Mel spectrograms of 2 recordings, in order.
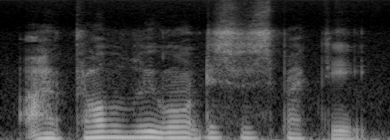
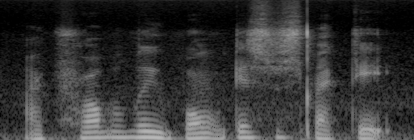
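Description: No difference in how they are said.

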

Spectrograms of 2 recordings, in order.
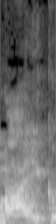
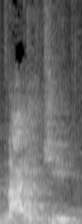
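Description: First: Nike said as "naik"; Nike in one syllable. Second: Nike said as "naiki"; Nike with final ee. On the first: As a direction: stop Nike on the k, e silent. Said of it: "ho sempre detto solo". (Nike detto "naik", senza i) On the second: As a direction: add an ee to the end of Nike. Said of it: "mai Nike". (Nike detto "naiki", con la i) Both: Shown as a demonstration.

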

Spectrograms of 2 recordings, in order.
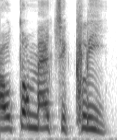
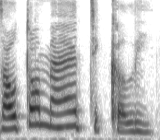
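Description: First: AUTOMATICALLY squeezed to end in "-ticly"; automatically, ending jammed as "tic-lee"; run-together ending. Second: AUTOMATICALLY drawn out slowly, with the A before LY; slow, syllable-by-syllable automatically; linking A. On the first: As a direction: say automatically with no A before the LY. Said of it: "Ia ficar super estranho". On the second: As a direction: stretch automatically into "au-to-ma-ti-ca-lly". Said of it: "colocou um Azinho pra poder unir". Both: Shown as a demonstration.

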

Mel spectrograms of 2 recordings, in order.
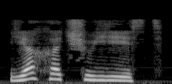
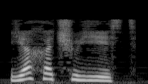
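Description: No difference in how they are said.

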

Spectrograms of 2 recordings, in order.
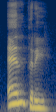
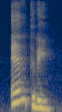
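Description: The two takes are said the same way.

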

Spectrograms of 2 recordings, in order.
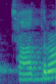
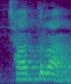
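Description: First: "ছাত্র" ending in a short rounded vowel; short final vowel on "ছাত্র", chhaatro; masculine Nepali form. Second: "ছাত্রা" ending in open "aa"; chhaat-raa, open final vowel on "ছাত্রা"; feminine Nepali form. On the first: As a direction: keep the end of "ছাত্র" short, no "aa". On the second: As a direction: open up the last syllable of "ছাত্রা". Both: Shown as a demonstration. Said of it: "ওইটাতে একটু different আছে".

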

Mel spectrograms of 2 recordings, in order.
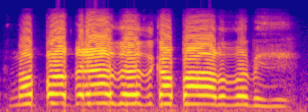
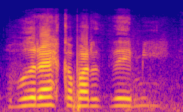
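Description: First: Slow, loud, higher menacing taunt; mock villain threat to fleeing enemy. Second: Said in the usual way. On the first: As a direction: ham it up like a movie villain. No podrás escapar de mí.

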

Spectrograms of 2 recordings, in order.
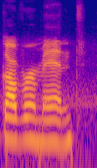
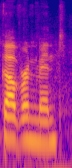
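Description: First: Government said without the n, as "goverment"; "government" with the n dropped; misspelling read out. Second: Government said with the n, "goverNment"; "government" with a clear n before ment; correct pronunciation. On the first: Retold or imitated. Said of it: "Didn't even spell government right". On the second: Shown as a demonstration. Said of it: "Not government".

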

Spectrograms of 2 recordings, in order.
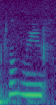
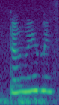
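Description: First: Said in the usual way. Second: Higher, more desperate plea; pleading higher. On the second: Real, not acted. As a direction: LEAVE lifted higher in a plea.

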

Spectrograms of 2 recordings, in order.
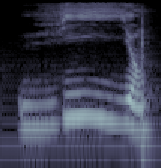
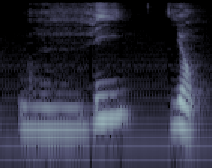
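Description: First: Said in the usual way. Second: "villon" split slowly into vi and yon; syllable by syllable. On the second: Shown as a demonstration. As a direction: dictate "villon" in two separated syllables. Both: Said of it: "Écris les syllabes villon".

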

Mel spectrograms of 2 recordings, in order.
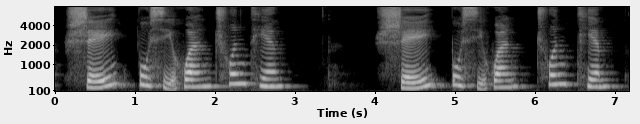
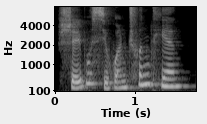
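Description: First: Slow. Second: At a quicker, natural pace; faster. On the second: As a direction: say it faster this time. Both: Shown as a demonstration.

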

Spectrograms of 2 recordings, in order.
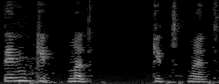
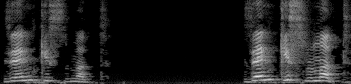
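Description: First: Soft "Then Kitmat", T in the middle; "Kitmat" mispronounced. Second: "Zen Kismat", S in the middle; "Kismat" corrected. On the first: Trying out the wrong name, soft "Then Kitmat" with a T. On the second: Showing viewers the preferred name, "Zen Kismat" with a clear S. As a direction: say "Zen Kismat" with Z first, S before the M. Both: Shown as a demonstration. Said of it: "I'd say Kismat, okay?".

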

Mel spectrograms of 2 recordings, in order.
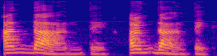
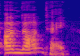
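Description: First: Andante with a clean open ah and pure final e; Italian andante. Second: Andante with an English flat an; the lazy English way. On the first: Coach contrasting English and Italian andante. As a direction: give andante its true Italian vowels. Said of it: "but in Italian". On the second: Coach showing the English habit before the Italian. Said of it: "We say andante". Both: Shown as a demonstration.

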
